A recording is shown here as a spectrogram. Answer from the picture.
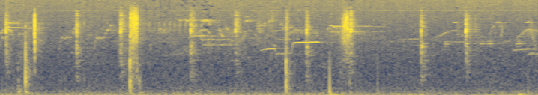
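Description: Faint small birds chirping in short calls, with a few scattered sharp clicks.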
